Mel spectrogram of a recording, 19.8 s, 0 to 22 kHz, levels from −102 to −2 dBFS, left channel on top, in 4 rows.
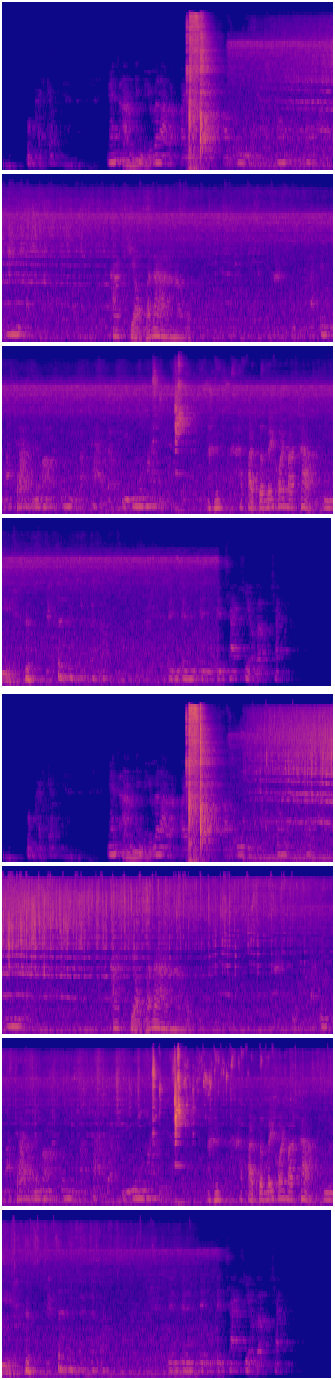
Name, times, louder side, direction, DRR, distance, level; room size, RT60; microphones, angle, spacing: voice 1, 0.4-5.7 9.0-12.6 15.5-16.5 17.0-19.0, left 1 dB, 45° left, -6 dB, 2.5 m, -64 dB
sound 1, 1.3-18.2, right 5 dB, 50° right, 1.0 m, -53 dB
sound 2, 3.4-18.2, left 6 dB, 80° left, 0.7 m, -62 dB
sound 3, 3.6-17.8, right 12 dB, 75° right, 0.3 m, -52 dB
voice 2, 6.5-7.8 9.0-9.2 10.2-10.8 13.0-15.4 15.7-15.9 17.0-17.1, equal, 5° left, 0 dB, 0.3 m, -57 dB
12.0 x 4.6 x 2.6 m, 0.75 s
head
